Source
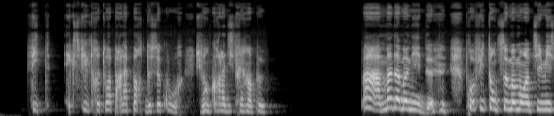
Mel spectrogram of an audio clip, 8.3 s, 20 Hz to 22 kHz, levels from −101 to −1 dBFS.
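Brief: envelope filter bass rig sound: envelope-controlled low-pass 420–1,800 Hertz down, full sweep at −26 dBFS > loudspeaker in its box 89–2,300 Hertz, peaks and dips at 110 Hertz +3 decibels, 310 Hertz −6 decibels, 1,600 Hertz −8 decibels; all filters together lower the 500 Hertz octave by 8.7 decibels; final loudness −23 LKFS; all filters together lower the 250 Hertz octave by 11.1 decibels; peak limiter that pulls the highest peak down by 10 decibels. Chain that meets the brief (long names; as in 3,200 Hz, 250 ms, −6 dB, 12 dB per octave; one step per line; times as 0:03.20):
parametric band 250 Hz −8 dB
parametric band 500 Hz −8 dB
brickwall limiter −19 dBFS
envelope-controlled low-pass 420–1,800 Hz down, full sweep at −26 dBFS
loudspeaker in its box 89–2,300 Hz, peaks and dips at 110 Hz +3 dB, 310 Hz −6 dB, 1,600 Hz −8 dB
level +12 dB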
